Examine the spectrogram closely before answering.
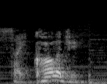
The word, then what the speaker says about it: psychology: done this the silent letter is P so the right pronunciation the word must be psychology excellent now let's finish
